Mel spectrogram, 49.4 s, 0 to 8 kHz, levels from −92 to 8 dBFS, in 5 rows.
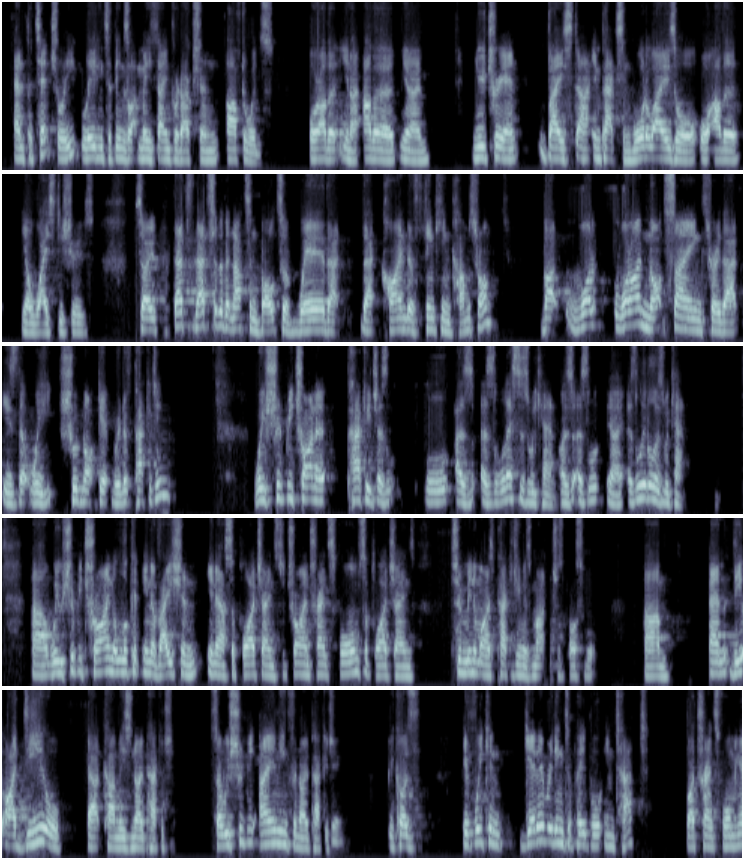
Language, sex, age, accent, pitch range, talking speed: English, male, 30-49, Australian, 135-170 Hz, 170 wpm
